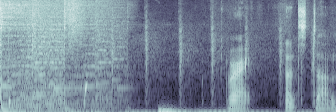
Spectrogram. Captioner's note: hits mic on accident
